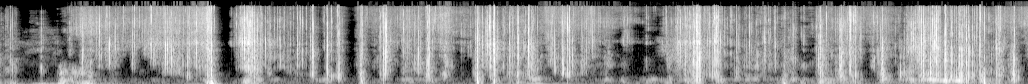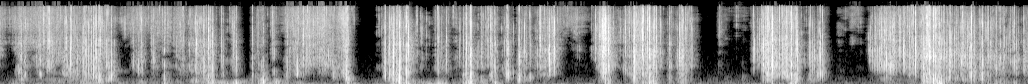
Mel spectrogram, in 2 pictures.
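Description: Crunch slime packed with colored polystyrene beads being squeezed and pressed close up, giving dense crackling crunches and crinkles in repeated bursts separated by short quiet gaps.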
